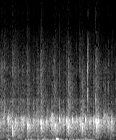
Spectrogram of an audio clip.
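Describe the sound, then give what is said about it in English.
An audience at a reading event applauds a reader: a dense, steady wash of many hands clapping that holds at an even level for the whole couple of seconds, with no one talking over it. “Give Hendry another round of applause.”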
